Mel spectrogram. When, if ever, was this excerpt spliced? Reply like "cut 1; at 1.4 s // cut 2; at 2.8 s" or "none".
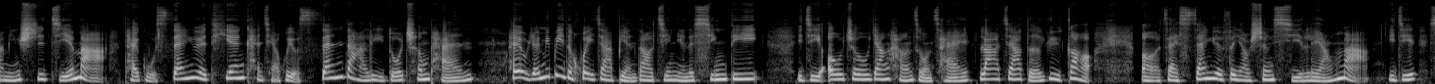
cut 1; at 5.1 s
